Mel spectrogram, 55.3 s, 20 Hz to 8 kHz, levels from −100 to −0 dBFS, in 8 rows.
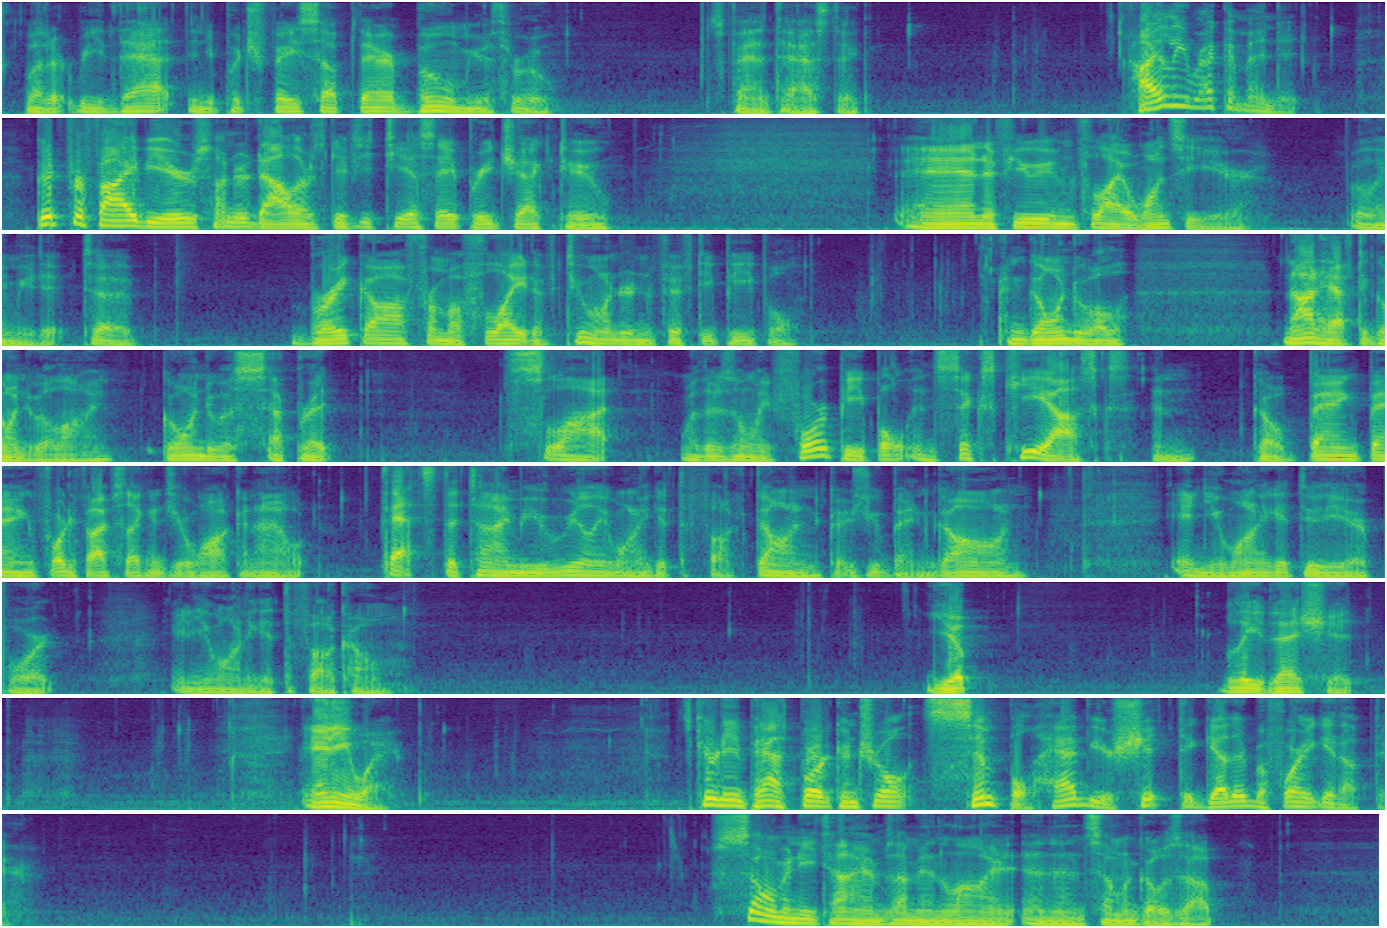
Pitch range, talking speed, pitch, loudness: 85-105 Hz, 155 wpm, 95 Hz, -12 LUFS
